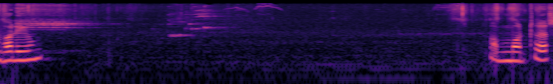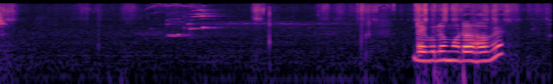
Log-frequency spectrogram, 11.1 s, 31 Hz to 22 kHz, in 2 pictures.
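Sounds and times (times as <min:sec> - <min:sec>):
high squeaky chirp: 0:01.7 - 0:02.8, 0:06.9 - 0:09.1.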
